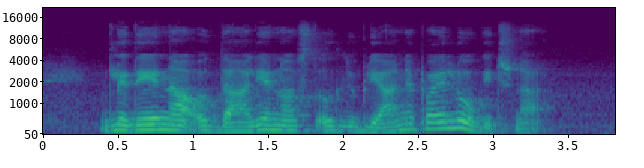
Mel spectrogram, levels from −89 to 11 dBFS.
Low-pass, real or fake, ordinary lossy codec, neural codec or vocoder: 14.4 kHz; real; none; none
